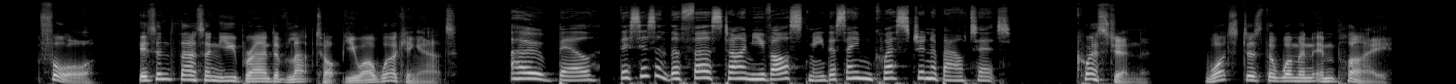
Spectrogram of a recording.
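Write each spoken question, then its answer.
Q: What does the woman imply?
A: Bill has already asked her that question before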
